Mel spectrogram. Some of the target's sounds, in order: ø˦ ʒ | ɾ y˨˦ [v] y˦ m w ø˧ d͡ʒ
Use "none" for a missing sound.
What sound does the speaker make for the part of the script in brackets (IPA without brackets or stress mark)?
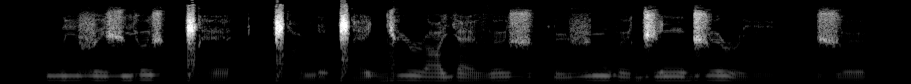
v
